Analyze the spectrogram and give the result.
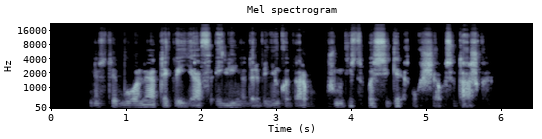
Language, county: Lithuanian, Utena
